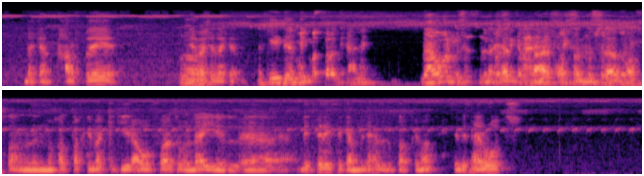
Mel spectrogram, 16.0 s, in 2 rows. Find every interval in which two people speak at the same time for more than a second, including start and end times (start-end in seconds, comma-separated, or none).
6.0-8.0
